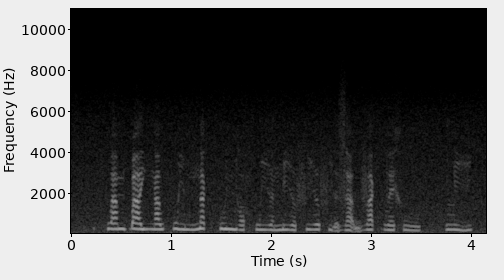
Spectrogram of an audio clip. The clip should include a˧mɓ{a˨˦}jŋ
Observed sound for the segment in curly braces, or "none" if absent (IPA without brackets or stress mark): a˧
